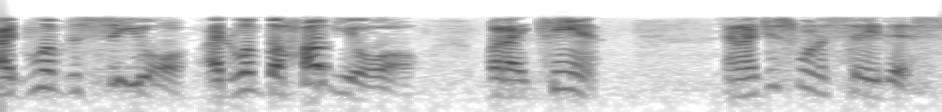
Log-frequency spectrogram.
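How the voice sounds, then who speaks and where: A man with an American accent and a high pitch talks at a moderate pace. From Long Island, New York. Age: 60s. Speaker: caller, garbage man. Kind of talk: call-in radio talk. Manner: emotional, rambling.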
